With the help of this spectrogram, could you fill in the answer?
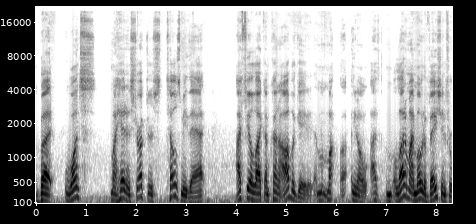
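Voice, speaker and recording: This man's dark, mellow tone carries vocal fry and lively intonation at a moderate pace. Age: 60s. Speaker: jiu-jitsu practitioner. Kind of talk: casual talk to camera.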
